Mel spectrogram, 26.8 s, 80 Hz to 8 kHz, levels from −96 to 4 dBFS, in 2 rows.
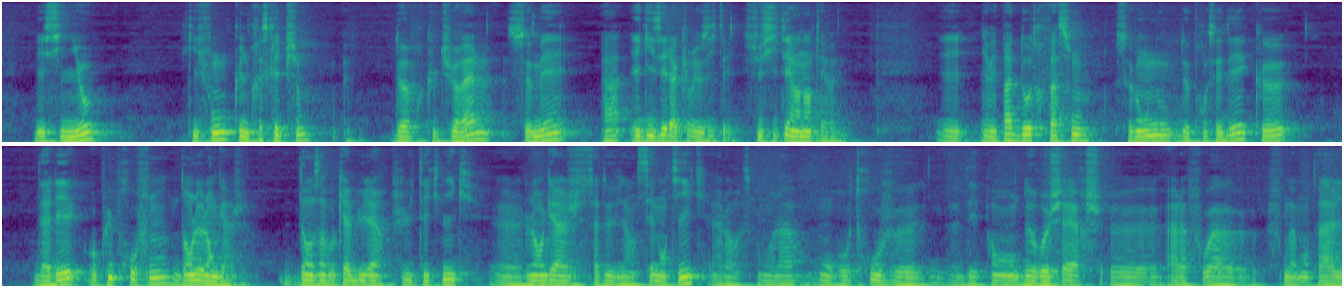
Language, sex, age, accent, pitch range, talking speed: French, male, 20-39, French, 95-110 Hz, 135 wpm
